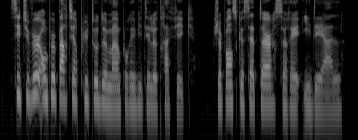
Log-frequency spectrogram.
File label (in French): Quebec Trafic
